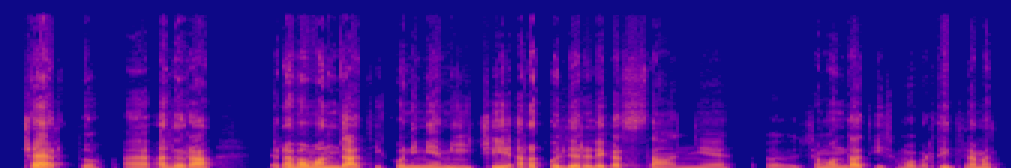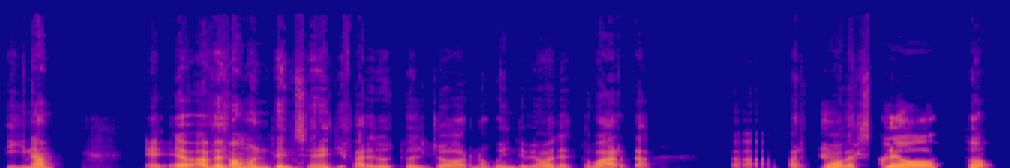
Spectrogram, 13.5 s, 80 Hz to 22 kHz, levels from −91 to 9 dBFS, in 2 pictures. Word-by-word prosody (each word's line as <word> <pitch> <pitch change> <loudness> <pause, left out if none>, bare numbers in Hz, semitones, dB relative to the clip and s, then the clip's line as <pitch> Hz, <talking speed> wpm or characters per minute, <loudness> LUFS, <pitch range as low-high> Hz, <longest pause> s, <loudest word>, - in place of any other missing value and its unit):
Certo, 110 0 +4
ehm, 130 -1 -4
allora 130 -7 +3 0.3
eravamo 170 +2 +3
andati 110 -8 +3
con 125 0 -4
i 125 - -3
miei 145 +3 -4
amici 110 +3 -4
a - - -2
raccogliere 120 -10 0
le 110 -1 +1
castagne, 95 -3 -7 0.2
ehm, 95 0 -17
siamo 115 +6 -8
andati 115 -5 -1
siamo 105 +1 -10
partiti 125 +4 -9
la 110 - -1
mattina, 110 +2 -2 0.6
e - - -7
e 115 - +1
a 120 - +5
avevamo 125 -3 +5
intenzione 115 0 -1
di 110 +1 -13
fare 105 -2 -4
tutto 105 +1 -6
il 105 -1 -5
giorno, 100 0 -5
quindi 115 0 -8
abbiamo 105 +1 -2
detto: 105 +1 -10
"Guarda, 100 -2 -1 0.5
ehm, - - -13 0.2
partiamo 110 +1 0
verso 105 - -4
le 130 - +7
8" 110 +5 +4
110 Hz, 175 wpm, -24 LUFS, 105-125 Hz, 0.6 s, le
